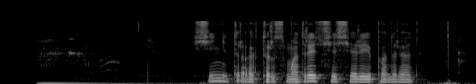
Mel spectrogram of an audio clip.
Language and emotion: Russian, neutral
